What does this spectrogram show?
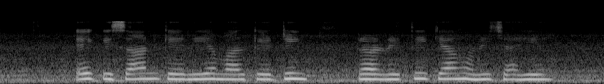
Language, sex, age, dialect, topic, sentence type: Hindi, female, 18-24, Marwari Dhudhari, agriculture, question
